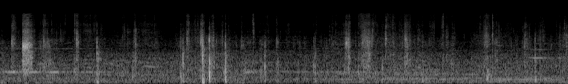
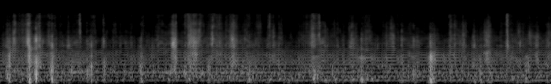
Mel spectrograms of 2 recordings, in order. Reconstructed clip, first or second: second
